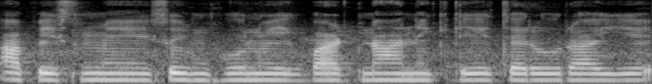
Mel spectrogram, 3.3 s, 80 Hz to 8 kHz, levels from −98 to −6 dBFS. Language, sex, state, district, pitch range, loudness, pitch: Hindi, female, Bihar, Purnia, 180-185 Hz, -27 LUFS, 180 Hz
